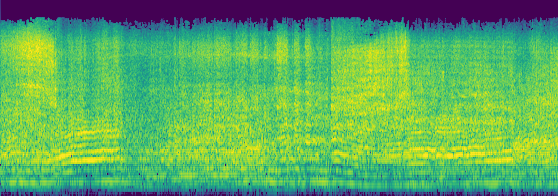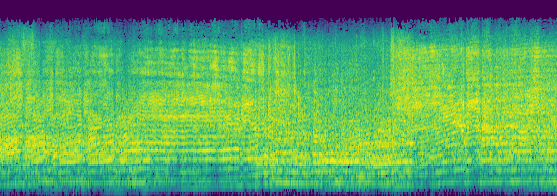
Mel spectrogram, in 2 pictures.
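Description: Rally car engines roar and rev hard nearby.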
